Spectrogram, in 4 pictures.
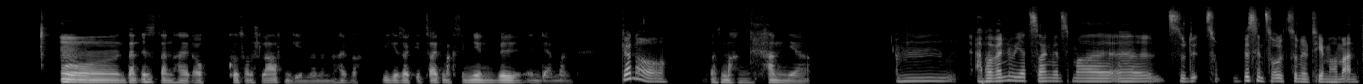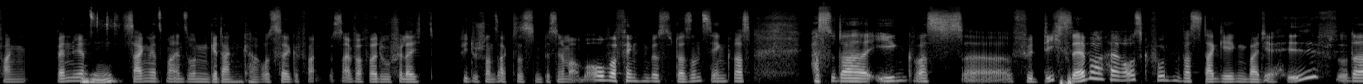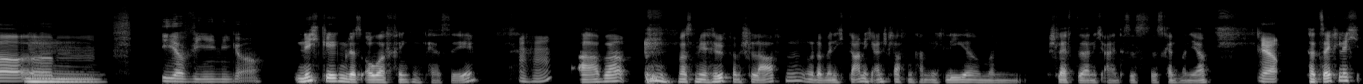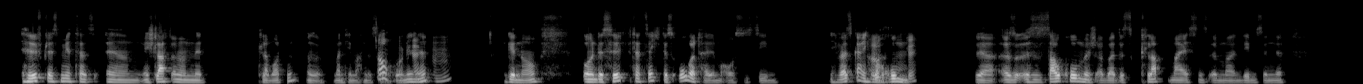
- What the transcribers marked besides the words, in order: in English: "Overthinken"; other background noise; drawn out: "Hm"; in English: "Overthinken"; throat clearing; surprised: "Oh"
- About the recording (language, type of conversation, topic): German, podcast, Was hilft dir beim Einschlafen, wenn du nicht zur Ruhe kommst?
